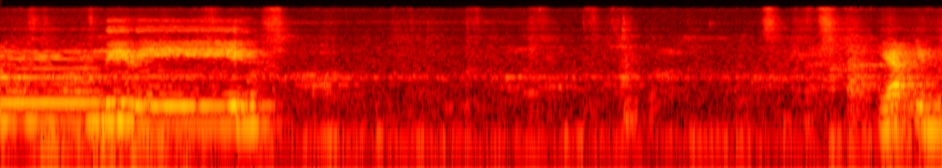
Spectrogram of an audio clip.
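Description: A woman chants slowly and melodiously, close to a microphone.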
